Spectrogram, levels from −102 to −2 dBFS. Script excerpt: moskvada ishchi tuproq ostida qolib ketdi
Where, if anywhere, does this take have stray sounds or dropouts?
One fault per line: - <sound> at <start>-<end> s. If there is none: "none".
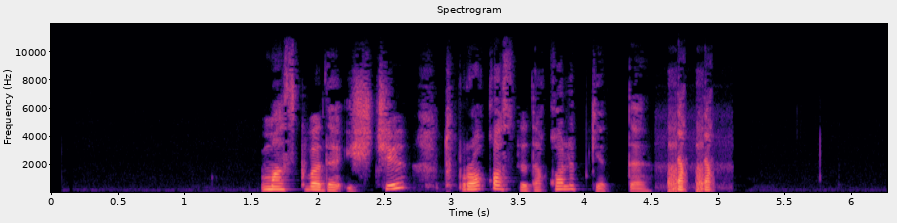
- laugh at 4.6-5.0 s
